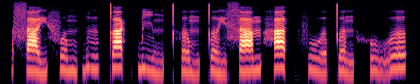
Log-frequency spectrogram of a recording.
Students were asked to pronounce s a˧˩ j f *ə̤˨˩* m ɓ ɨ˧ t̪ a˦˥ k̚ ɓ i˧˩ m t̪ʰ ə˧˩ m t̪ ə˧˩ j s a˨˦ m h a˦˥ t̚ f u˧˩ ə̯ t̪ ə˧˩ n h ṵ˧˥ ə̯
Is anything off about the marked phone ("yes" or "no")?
no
